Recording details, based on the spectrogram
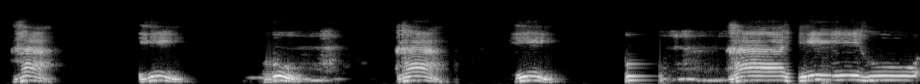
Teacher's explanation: Ha, kita harus hati-hati pengucapan ha, jangan sampai tercampur dengan ha yang ada di tengah lidah. Ha punya sifat hamas, dia harus lirihnya suara. Dia punya sifat rukhawah, mengalirnya suara. Jadi tekanan ha harus tepat. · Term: huruf ha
